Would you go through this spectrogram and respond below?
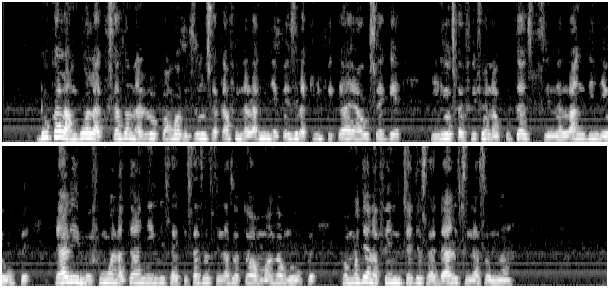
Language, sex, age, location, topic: Swahili, male, 25-35, Nairobi, finance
